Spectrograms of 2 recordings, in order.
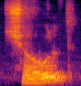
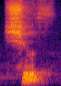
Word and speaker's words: should: en su nombre, pero esa L no se pronuncia. No decimos would, decimos would, no decimos should, decimos should.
